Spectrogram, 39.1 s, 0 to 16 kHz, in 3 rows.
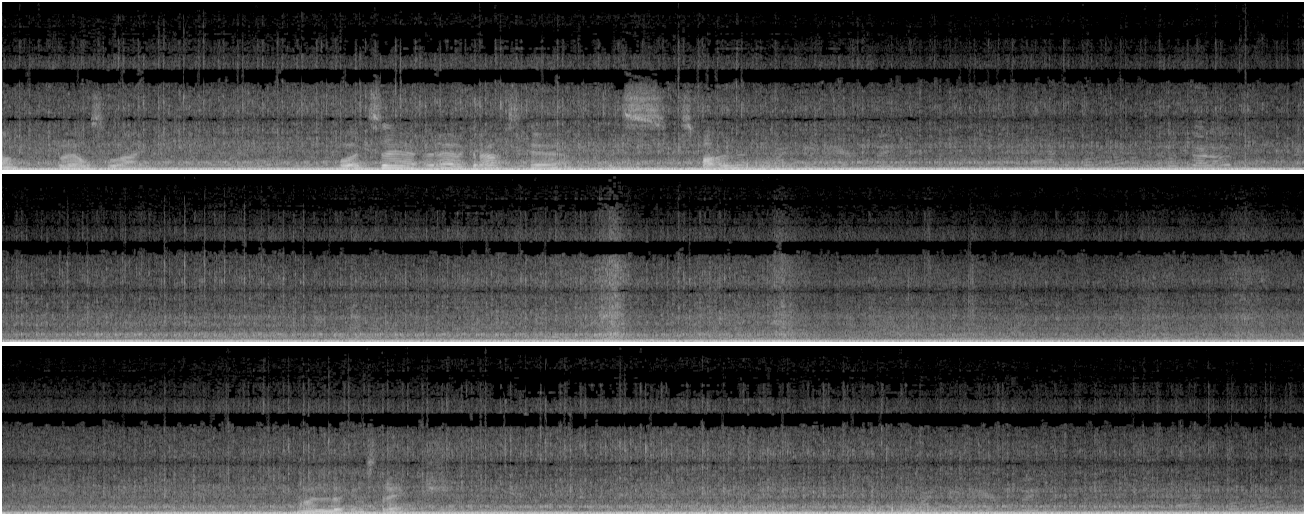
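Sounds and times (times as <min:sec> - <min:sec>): car engine idling: 0:00.0 - 0:39.0.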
